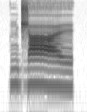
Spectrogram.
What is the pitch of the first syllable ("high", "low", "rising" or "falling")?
falling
